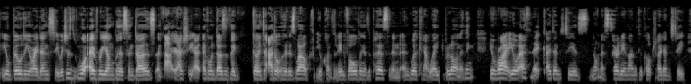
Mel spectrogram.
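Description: A woman's voice: fairly low pitch, flat delivery, quick pace, creaky, few pauses, darkish tone, no echo. A young woman from Britain, a guest in a casual chat, talking reflectively and often restarting her sentences.

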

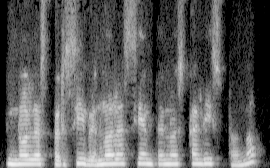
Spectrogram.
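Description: A woman's voice: medium pitch, fairly even intonation, normal speed, warm tone, no room sound, clean studio sound. A woman hosting a conversational interview, chatty, often closing her points with a questioning tag. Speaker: host.

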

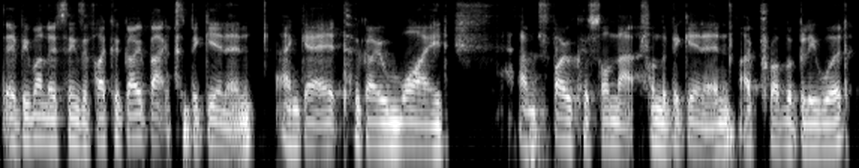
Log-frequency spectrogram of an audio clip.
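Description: A man's voice: sits low, fairly even intonation, brisk, dry recording. A man co-hosting a podcast, chatting casually and affirming his guest. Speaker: podcast co-host. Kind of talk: podcast interview.

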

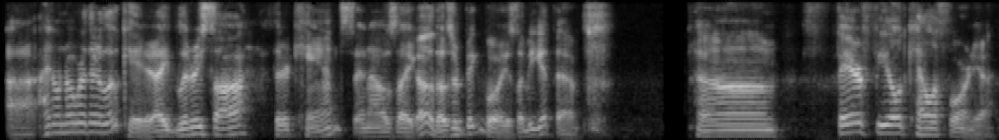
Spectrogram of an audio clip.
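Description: Husky, expressive man in casual podcast chat. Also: medium pitch, unhurried. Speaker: podcast co-host. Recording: dull lo-fi recording.

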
